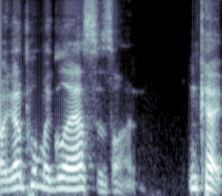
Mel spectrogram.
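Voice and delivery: normal talking voice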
